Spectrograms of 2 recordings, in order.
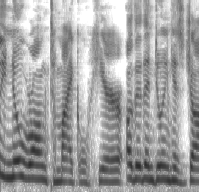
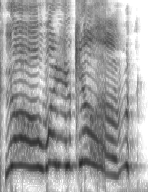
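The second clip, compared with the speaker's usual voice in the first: mock scream, higher; 12 semitones higher than usual. Retelling screaming at the screen in the theater: imitating a scream.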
